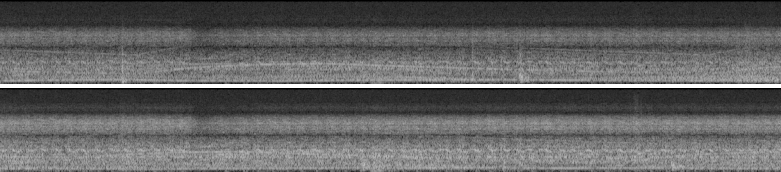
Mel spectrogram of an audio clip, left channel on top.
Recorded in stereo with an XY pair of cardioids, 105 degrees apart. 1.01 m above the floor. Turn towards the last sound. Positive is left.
turn(degrees=-40)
